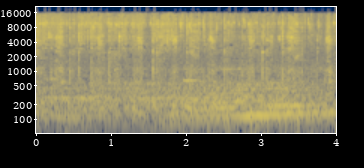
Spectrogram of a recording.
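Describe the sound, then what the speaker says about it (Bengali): Panch phoron spices sizzle and fry in hot oil in a wok for dheki shak, a steady crackling hiss with light stirring and faint utensil clinks, close and continuous. "এবার কড়াইতে একটু তেল দিয়ে মা এখানে দিয়ে দিল একটু পাঁচফোড়ন।"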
